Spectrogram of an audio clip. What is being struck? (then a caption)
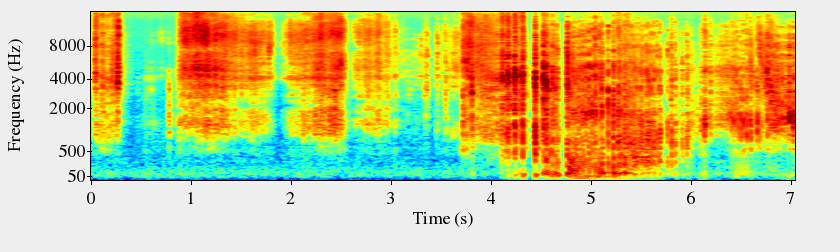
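Paper photo book. Long-nailed fingers flip the pages of an open paper photo book and squeeze their edges. Soft, breathy paper brushing comes in short separate swishes. After about four seconds it turns louder and denser, with crinkly, crackling rustles, scrapes and low, dull thumps.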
